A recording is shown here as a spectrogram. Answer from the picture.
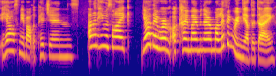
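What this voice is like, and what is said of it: Usual voice. Nothing is said of it.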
